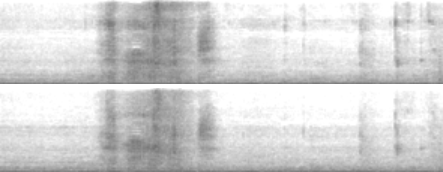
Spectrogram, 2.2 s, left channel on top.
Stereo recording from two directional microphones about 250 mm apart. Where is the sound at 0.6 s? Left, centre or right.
Centre.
